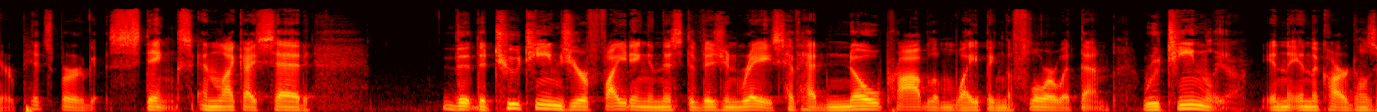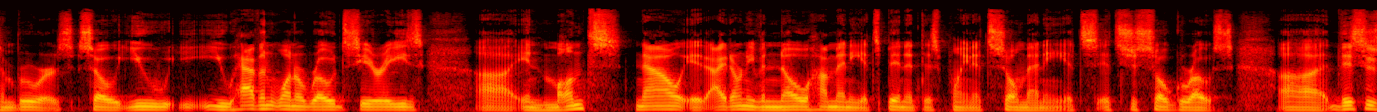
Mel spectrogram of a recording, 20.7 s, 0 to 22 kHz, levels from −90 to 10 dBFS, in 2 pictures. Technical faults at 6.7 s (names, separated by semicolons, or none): none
